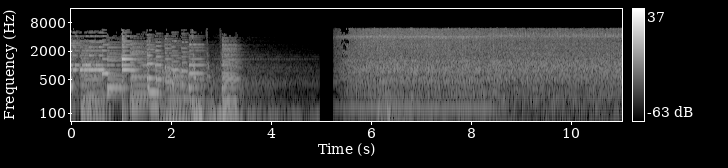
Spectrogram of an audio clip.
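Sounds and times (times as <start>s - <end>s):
low machine hum: 5.3s - 11.0s.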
